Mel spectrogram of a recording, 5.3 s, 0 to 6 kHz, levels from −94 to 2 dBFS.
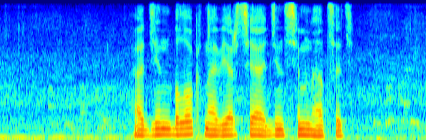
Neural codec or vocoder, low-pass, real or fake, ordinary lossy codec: vocoder, 22.05 kHz, 80 mel bands, WaveNeXt; 5.4 kHz; fake; none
